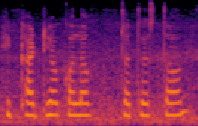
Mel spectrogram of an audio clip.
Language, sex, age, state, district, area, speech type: Assamese, female, 18-30, Assam, Kamrup Metropolitan, rural, spontaneous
